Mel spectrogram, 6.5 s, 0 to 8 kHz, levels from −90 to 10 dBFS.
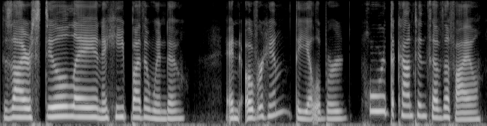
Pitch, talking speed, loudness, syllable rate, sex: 215 Hz, 195 wpm, -17 LUFS, 5.0 syllables/s, female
